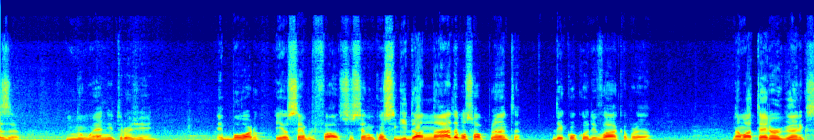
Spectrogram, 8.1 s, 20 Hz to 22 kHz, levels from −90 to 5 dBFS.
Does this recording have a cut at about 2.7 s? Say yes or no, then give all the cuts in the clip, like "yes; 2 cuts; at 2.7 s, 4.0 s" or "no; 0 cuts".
yes; 1 cut; at 2.7 s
